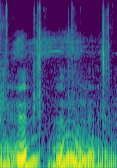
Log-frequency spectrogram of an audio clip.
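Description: A deep wordless voice making low groaning sounds that rise and fall in pitch, with a few sharp steps from walking boots.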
